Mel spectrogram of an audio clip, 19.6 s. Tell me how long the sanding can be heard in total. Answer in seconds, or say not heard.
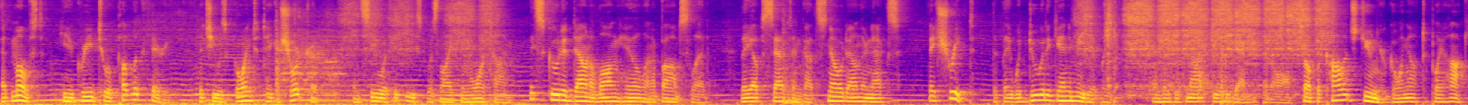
6 s.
